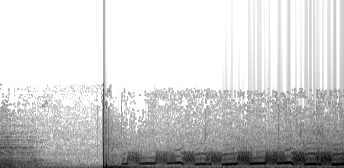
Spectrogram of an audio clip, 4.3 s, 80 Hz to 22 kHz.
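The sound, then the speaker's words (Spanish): Radio signal of Sputnik, the Soviet Union's first satellite, an 80-kilogram sphere orbiting Earth. After a sharp click, a steady series of short, high electronic beeps repeats at an even, quick rhythm over a faint hiss, with no voices. “Este bip bip es lo único que hacía el primer satélite, el Sputnik.”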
